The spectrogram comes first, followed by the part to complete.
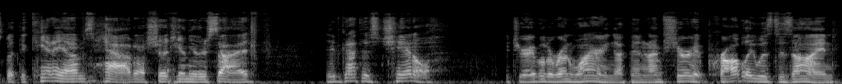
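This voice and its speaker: A man's voice: mid-range voice, fairly bright tone. A man with a mid-range voice walks viewers through a hands-on installation. He talks informally and explains things step by step, like the host of a DIY channel. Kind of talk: casual hands-on install tutorial.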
